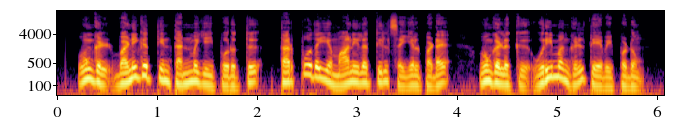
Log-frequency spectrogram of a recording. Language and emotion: Tamil, neutral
